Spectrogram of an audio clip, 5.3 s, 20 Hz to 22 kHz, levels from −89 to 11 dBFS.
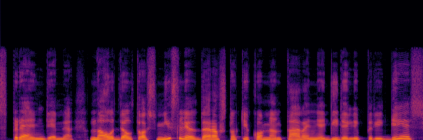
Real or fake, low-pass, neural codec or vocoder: fake; 14.4 kHz; codec, 32 kHz, 1.9 kbps, SNAC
